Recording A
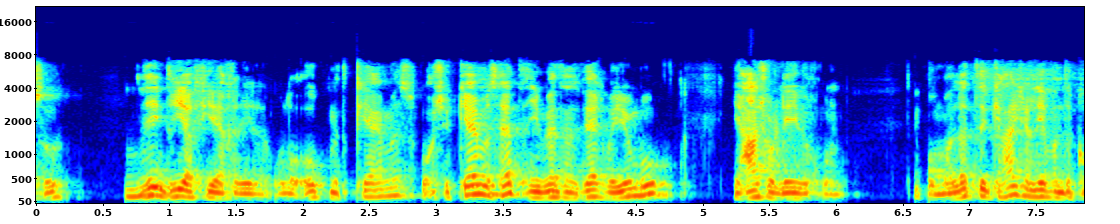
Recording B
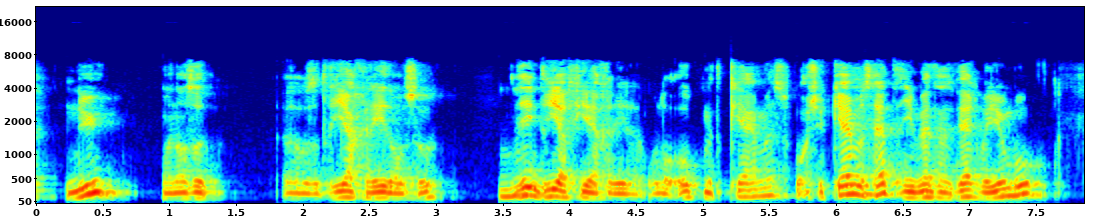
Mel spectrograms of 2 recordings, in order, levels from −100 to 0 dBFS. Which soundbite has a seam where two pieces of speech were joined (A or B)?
A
